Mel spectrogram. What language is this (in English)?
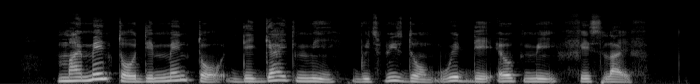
Nigerian Pidgin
